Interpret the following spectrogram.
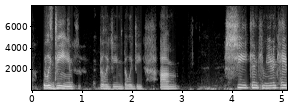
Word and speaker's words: Billie Dean: Billie Jean does when Billie Jean is it Billie Jean? I'm saying her name wrong. Billie Dean.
